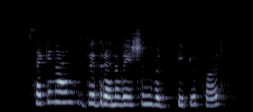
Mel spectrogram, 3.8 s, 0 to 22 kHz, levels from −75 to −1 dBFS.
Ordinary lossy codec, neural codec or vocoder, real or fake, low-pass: none; none; real; none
